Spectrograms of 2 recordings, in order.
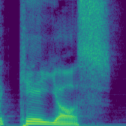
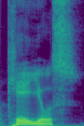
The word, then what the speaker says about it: chaos: Eu quero chamar atenção aqui para a pronúncia da palavra caos, que em inglês tem o som aberto no final do O. Então é chaos e não chaos, ok? Chaos.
